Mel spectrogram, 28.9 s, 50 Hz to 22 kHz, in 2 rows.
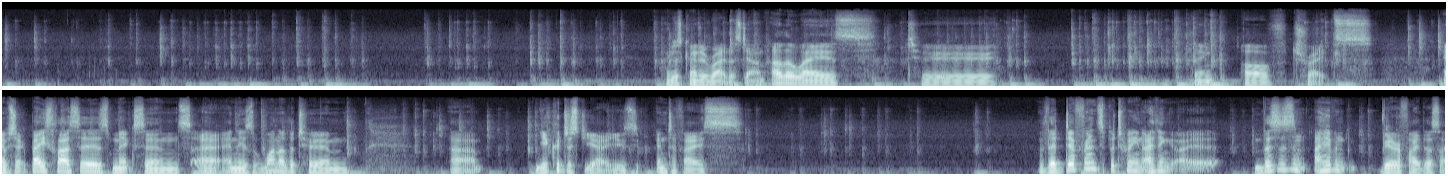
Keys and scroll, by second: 0.0 ctrl+Left, 1.1 Home, 1.4 Return, 1.6 Up, 2.2-3.6 typing, 4.4 Return, 4.7-14.2 typing, 14.7 Left, 15.0 End, 15.3 ,, 15.7 Return, 16.4 shift+space, 16.9 shift+', 17.0 shift+space, 17.9 BackSpace, 18.4 Up, 18.6 End, 18.8 ctrl+Left, 19.7-21.1 typing, 20.0 Return, 21.3 Down, 22.0 Up, 22.3 Down, 22.6 Up, 22.9 Left, 23.3 End, 23.5 Delete, 24.3 Return, 25.3 space, 25.5 space, 25.7 Delete, 25.8 Delete, 26.0 Delete, 26.3 Delete, 26.8 Delete, 27.0 Delete, 27.3 Up, 27.8 Delete, 28.3 Down.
